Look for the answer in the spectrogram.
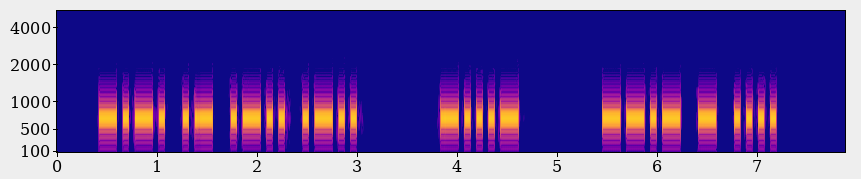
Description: Morse code, heard as a keyed tone, about 20 wpm, 700 Hz. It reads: CALL <BT> QTH
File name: UK MASTER QSOs TRAINING / 20WPM / UK MASTER QSOs 0034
